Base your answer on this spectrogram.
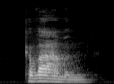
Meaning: inflection of komen: 1. plural past indicative 2. plural past subjunctive
- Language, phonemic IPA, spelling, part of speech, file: Dutch, /kʋɑmə(n)/, kwamen, verb, Nl-kwamen.ogg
